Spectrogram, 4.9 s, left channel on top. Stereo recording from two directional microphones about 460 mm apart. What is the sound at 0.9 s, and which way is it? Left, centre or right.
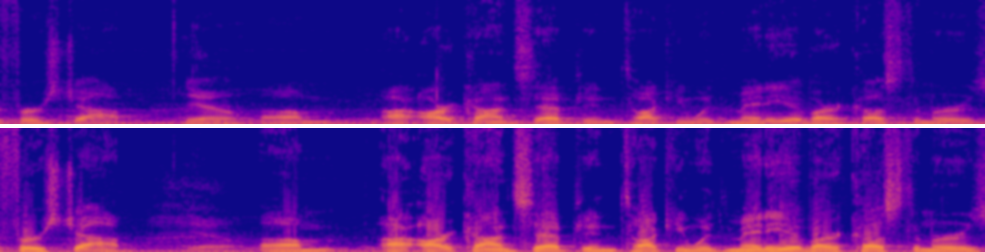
Speech, left.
